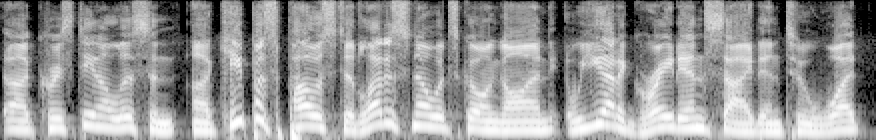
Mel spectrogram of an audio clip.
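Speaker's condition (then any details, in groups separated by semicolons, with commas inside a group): No condition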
